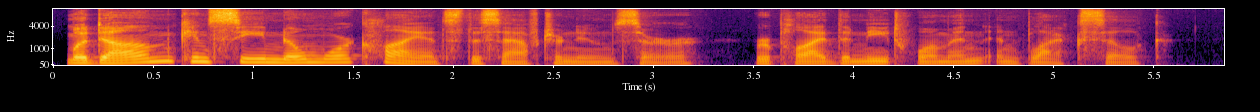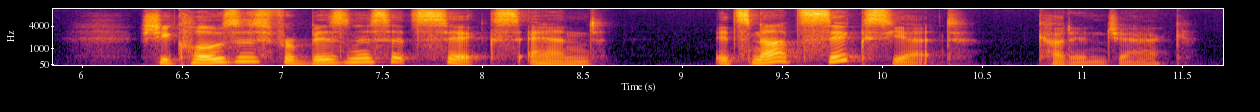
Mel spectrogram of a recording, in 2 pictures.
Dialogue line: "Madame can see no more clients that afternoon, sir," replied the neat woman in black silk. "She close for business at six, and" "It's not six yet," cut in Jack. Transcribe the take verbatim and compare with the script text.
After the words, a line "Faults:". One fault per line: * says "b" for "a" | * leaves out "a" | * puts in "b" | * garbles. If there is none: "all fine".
"Madame can see no more clients this afternoon, sir," replied the neat woman in black silk. "She closes for business at six, and" "It's not six yet," cut in Jack.
Faults:
* says "this" for "that"
* says "closes" for "close"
